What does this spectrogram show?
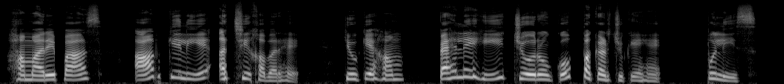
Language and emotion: Urdu, happy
